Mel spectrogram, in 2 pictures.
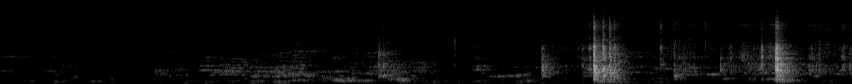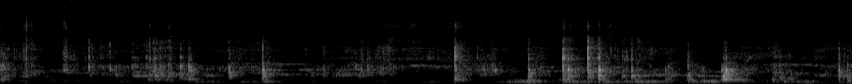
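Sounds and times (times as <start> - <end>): hands handling a smartphone: 5.4 - 17.0.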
